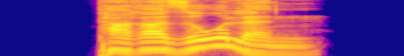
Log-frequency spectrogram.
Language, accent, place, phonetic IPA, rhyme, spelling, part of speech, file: German, Germany, Berlin, [paʁaˈzoːlən], -oːlən, Parasolen, noun, De-Parasolen.ogg
- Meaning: dative plural of Parasol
